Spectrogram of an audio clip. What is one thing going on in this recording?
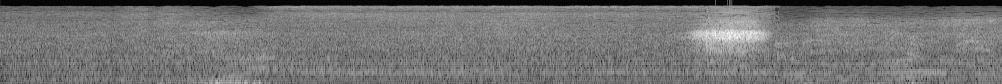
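Pneumatic wheel guns whir briefly during a pit stop.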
